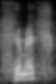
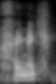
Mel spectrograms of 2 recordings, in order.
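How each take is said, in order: First: The word begins with a stop consonant. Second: The word begins with a fricative consonant. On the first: This is the basic form of the word. "Química es" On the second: This is the lenited form of the word. "y aquí tenemos"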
